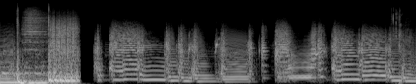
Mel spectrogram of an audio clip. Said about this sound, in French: là, c'est sur des guitares, mais. là, il combine plusieurs effets, à la fin, ça donne des trucs complètement ouf, quoi.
